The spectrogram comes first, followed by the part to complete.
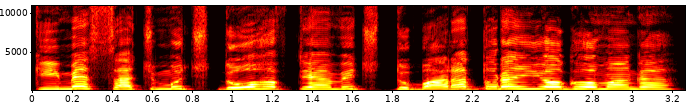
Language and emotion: Punjabi, surprised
